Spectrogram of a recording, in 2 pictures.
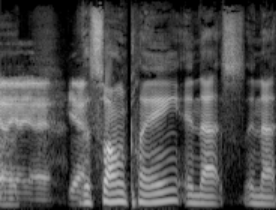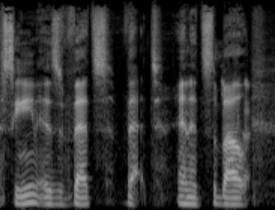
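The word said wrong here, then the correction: Fett's Vette: Fet's Vet. Sorry, I was saying it wrong.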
